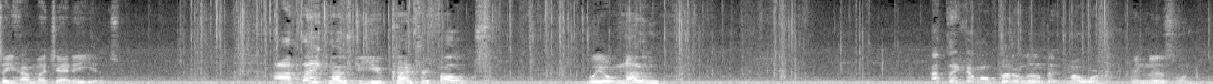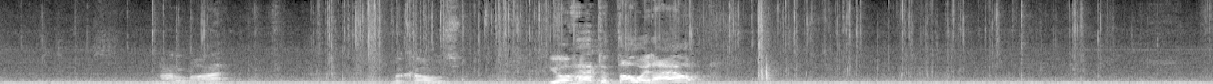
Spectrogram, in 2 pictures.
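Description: A plastic bag crinkles in a man's hands.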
